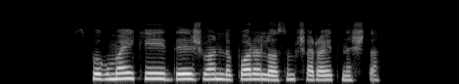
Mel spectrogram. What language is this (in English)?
Pashto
